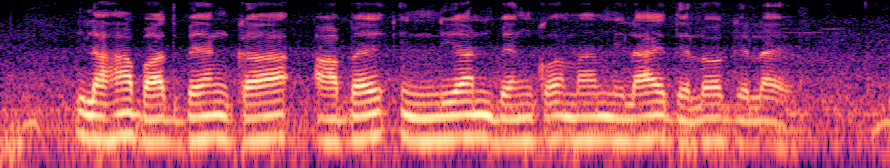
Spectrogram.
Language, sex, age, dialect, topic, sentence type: Maithili, male, 18-24, Angika, banking, statement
